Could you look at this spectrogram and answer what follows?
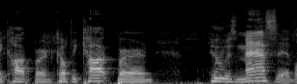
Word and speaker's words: Cockburn: He is pronouncing it Coburn, but I'm going to say Cockburn.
